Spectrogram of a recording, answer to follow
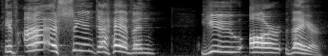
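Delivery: loud, rising sermon voice; loud pulpit preaching; full-force preaching. Acted. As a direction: drive the scripture home.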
